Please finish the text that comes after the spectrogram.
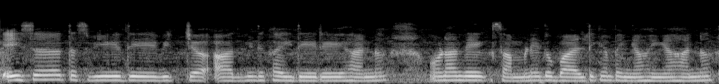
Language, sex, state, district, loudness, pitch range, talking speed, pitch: Punjabi, female, Punjab, Fazilka, -15 LUFS, 175-190 Hz, 140 wpm, 185 Hz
